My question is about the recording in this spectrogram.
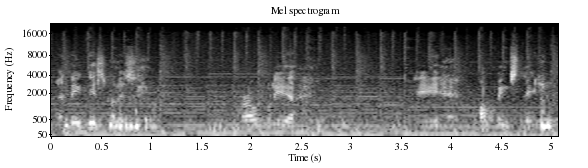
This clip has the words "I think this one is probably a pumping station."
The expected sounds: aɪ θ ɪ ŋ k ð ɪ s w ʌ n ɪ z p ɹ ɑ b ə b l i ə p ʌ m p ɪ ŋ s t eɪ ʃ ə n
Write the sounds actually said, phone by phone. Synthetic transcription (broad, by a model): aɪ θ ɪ ŋ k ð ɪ s w ʌ n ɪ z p ɹ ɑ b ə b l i ə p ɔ p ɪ ŋ s t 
